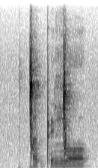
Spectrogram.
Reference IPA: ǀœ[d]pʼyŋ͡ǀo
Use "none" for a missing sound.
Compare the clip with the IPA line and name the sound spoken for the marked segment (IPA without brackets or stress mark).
d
